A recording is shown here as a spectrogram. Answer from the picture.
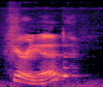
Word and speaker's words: period: And period has first syllable stress. And even though it's spelled with ER, period has the E, ear. So it doesn't say like person or perfect. It says ear, like fear or near.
